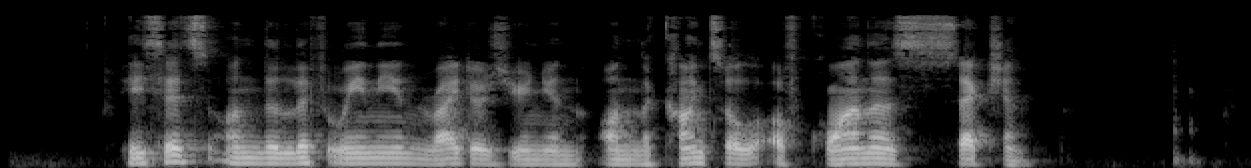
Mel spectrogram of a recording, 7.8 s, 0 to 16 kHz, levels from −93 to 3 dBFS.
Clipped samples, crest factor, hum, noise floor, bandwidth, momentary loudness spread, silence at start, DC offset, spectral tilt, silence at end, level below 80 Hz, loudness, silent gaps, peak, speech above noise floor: under 0.1%; 20 dB; none; -85 dBFS; 11.5 kHz; 7 LU; 0.8 s; under 0.1%; -6.5 dB/octave; 1.4 s; -52 dBFS; -26 LUFS; none; -8 dBFS; 60 dB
